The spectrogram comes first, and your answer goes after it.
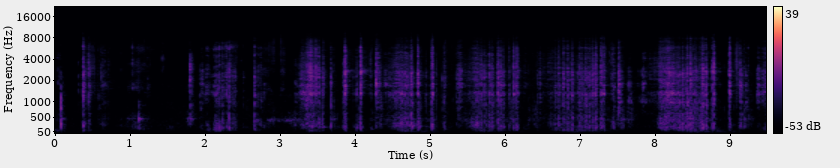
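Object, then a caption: Soap bar cut with a blade. A small, solid orange bar of dry vintage soap, held in the hand, is shaved and carved with a metal box-cutter-style blade. Dense bursts of bright, crunchy scraping and cutting strokes come in quick succession with short pauses between them. The shavings fall onto a pile of soap flakes.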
